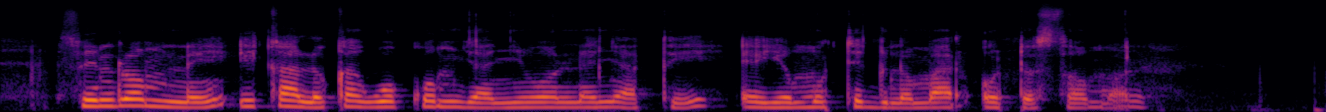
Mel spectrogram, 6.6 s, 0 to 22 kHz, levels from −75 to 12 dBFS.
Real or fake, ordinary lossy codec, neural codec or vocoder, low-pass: fake; none; codec, 44.1 kHz, 7.8 kbps, DAC; 19.8 kHz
